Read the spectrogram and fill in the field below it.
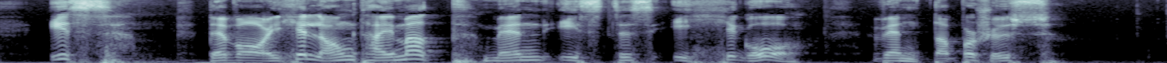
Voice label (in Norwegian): iss, Numedalsmål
